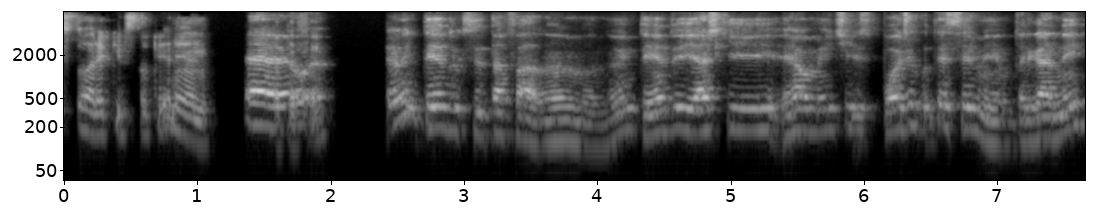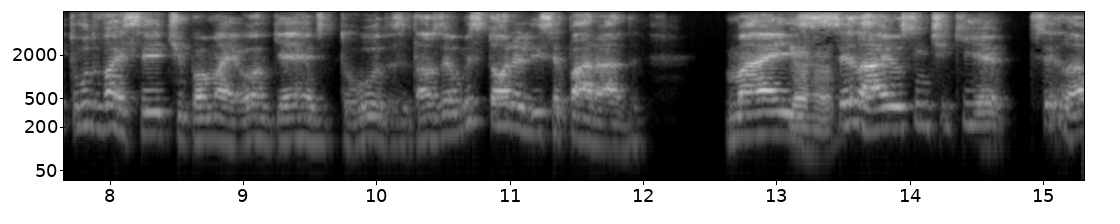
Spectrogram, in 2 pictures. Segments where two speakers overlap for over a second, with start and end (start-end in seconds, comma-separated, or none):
none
